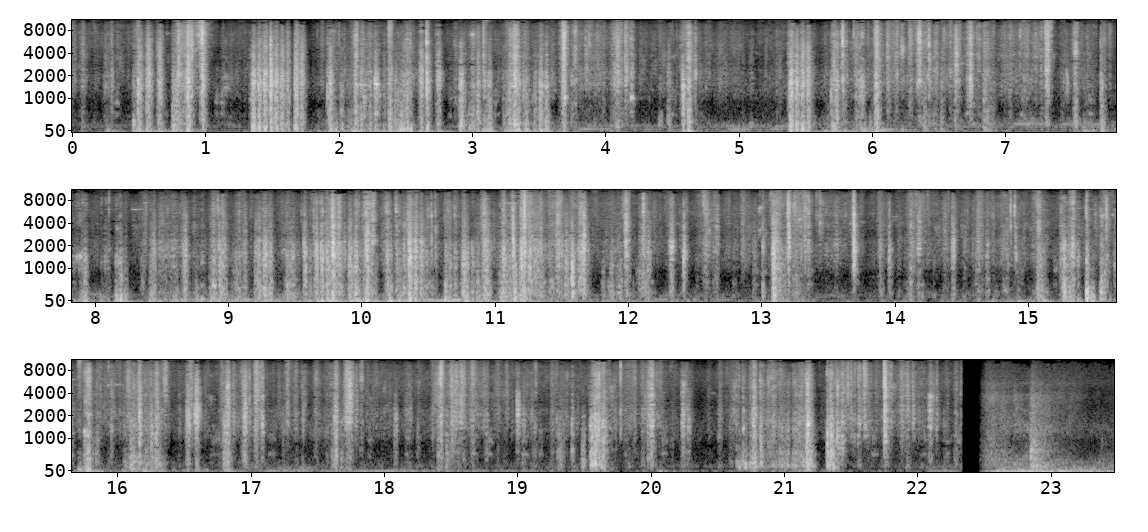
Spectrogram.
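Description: Hammer and pry bar knocking and clattering irregularly in wall demolition work, in quick runs of sharp blows with short pauses between.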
